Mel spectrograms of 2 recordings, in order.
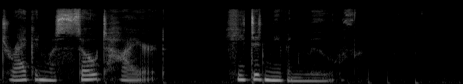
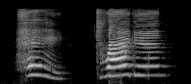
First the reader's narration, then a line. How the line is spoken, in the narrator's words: shouted as loud as she could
